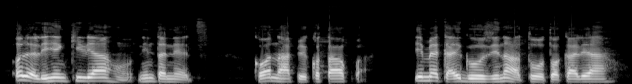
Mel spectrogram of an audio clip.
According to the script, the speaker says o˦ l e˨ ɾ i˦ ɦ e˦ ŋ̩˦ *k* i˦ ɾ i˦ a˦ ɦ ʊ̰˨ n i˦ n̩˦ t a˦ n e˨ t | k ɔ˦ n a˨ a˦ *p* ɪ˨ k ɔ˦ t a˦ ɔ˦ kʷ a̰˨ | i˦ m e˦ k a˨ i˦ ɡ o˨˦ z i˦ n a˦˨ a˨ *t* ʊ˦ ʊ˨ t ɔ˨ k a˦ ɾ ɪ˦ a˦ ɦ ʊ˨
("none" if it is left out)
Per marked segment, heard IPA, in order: k, p, t

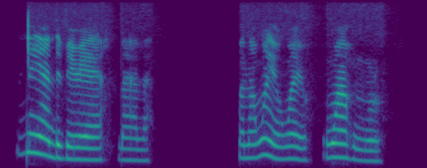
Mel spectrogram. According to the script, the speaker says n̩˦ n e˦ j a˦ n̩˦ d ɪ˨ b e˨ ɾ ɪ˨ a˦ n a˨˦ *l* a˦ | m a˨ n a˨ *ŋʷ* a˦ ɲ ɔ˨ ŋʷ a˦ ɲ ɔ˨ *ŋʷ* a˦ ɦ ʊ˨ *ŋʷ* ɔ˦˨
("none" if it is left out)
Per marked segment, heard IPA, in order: l, ŋʷ, ŋʷ, ŋʷ

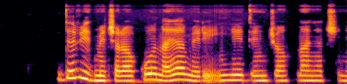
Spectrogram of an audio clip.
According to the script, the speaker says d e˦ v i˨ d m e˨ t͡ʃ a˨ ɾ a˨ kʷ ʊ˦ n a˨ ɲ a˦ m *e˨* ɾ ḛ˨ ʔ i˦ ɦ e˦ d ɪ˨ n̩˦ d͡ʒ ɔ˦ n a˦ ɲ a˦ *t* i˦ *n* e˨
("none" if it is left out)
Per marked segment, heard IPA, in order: e˨, t͡ʃ, n

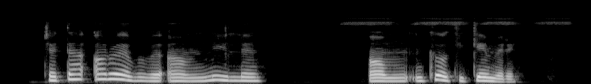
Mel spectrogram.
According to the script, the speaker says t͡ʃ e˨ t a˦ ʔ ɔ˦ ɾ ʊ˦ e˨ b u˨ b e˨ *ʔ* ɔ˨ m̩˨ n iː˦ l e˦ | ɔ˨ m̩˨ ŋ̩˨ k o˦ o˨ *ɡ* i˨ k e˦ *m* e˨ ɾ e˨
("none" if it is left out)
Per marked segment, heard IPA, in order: ʔ, k, m

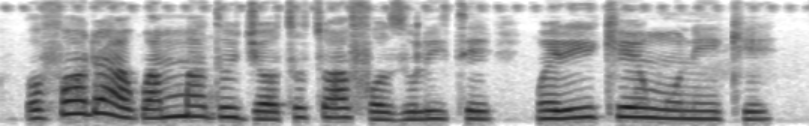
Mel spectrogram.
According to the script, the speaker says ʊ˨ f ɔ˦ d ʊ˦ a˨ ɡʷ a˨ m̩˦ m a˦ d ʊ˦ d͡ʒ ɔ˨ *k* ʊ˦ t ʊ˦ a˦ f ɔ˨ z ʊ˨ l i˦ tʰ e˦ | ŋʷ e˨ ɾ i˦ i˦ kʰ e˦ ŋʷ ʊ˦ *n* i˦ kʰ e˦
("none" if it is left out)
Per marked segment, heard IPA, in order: t, n

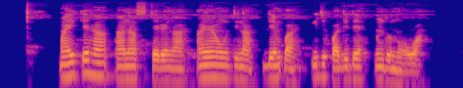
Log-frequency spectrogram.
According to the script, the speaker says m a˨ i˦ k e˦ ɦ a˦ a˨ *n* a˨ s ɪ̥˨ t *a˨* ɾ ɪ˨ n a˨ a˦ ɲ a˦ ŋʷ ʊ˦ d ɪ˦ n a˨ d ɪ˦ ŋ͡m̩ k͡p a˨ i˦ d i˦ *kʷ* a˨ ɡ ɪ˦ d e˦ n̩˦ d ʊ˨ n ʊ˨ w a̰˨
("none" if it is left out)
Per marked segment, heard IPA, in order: n, e˨, kʷ

